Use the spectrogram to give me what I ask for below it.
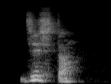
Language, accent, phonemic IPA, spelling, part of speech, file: French, Canada, /dis.tɑ̃/, distends, verb, LL-Q150 (fra)-distends.wav
- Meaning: inflection of distendre: 1. first/second-person singular present indicative 2. second-person singular imperative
